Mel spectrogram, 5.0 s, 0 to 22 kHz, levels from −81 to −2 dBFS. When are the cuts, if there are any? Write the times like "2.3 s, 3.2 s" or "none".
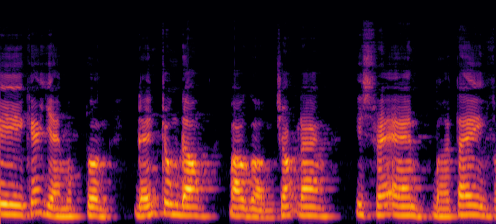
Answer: none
